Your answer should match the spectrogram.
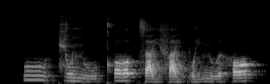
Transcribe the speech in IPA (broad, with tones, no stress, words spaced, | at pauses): ʋuː˥˨t̚t͡ɕo˧ɲuː˩˧ kʰɔː˧˥t̚sa˩j fa˩˧jbo˩˧j nu˩ə̯hɔː˧˥k̚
